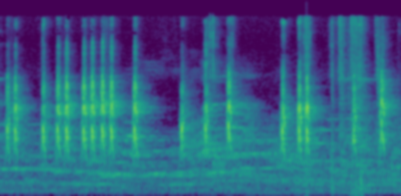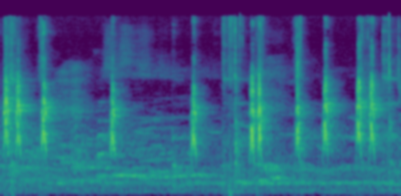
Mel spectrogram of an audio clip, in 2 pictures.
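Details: Ngebrem ngekek garuda chatter from a male sooty-headed bulbul, played to stimulate breeding and prompt other bulbuls to sing. Quick bursts of sharp, ringing notes, some rapid runs, others spaced, over faint background noise.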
